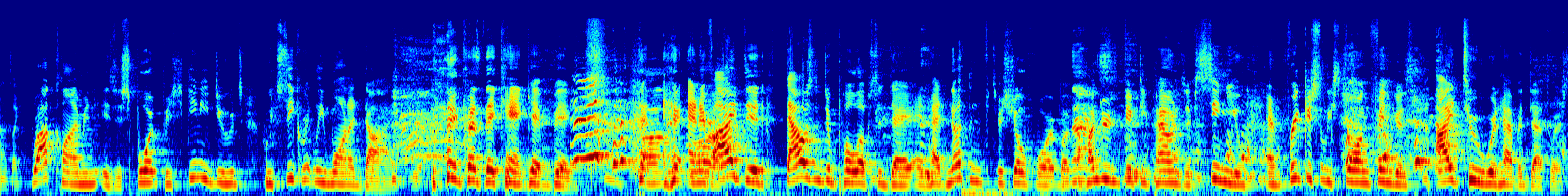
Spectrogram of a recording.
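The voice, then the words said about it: Imitates another person's accented voice. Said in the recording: “That's exactly how the guy sounds. ... What makes that extra funny is the accent. ... That's exactly how the guy sounds.”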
